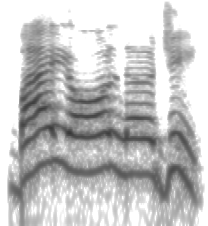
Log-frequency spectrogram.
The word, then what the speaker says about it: biology: Biology, you don't say biology. It's a trisyllabic word, and that's why it comes before O.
